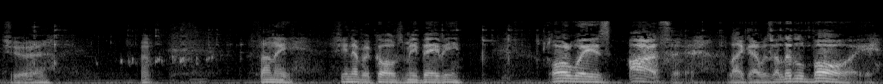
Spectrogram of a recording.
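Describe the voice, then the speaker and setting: Low-voiced brooding radio-thriller husband. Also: male voice, sharp tone, slight background noise. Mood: assured, intimate. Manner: measured, deliberate, dramatic pauses. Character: married man coolly plotting to kill his wife. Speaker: narrator and lead character. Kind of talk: mid-century radio crime drama acting and narration. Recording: dull old radio recording, music underneath.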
